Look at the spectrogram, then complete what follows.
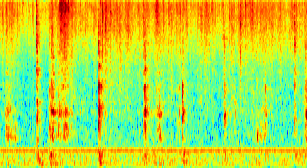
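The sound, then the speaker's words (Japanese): Rice with butter being stirred in a pan: a quiet series of scraping, clicking strokes against the pan over a faint, steady sizzle. “もうご飯これでいいんじゃないかな。まだバターが全体にいってないけどね。”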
